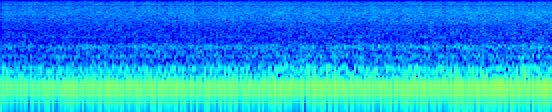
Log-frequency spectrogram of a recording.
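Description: A steady low electrical hum, one constant tone with fainter overtones, that does not change.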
